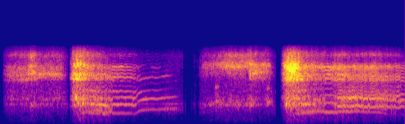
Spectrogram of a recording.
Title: Weird noise when i breathe deep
